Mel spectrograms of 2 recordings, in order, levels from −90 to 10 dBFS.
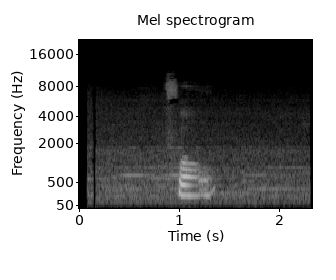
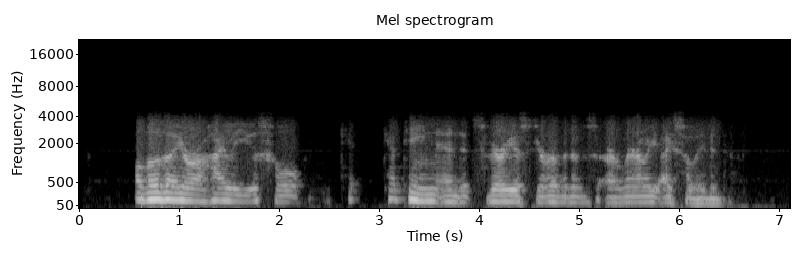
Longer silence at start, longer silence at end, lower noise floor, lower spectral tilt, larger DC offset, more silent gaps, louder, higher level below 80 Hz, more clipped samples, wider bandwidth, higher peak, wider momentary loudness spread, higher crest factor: second, 0.25 s vs 0.55 s; second, 0.35 s vs 0.65 s; second, -49 dBFS vs -77 dBFS; second, -6.5 dB/octave vs -12.5 dB/octave; neither; neither; about the same, -26 LUFS vs -24 LUFS; second, -76 dBFS vs -46 dBFS; neither; first, 10.5 kHz vs 3.9 kHz; about the same, -8 dBFS vs -6 dBFS; first, 25 LU vs 16 LU; about the same, 22 dB vs 18 dB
